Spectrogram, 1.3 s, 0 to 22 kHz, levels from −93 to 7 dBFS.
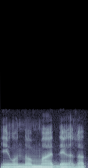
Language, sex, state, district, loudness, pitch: Chakma, male, Tripura, Dhalai, -16 LUFS, 90 Hz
